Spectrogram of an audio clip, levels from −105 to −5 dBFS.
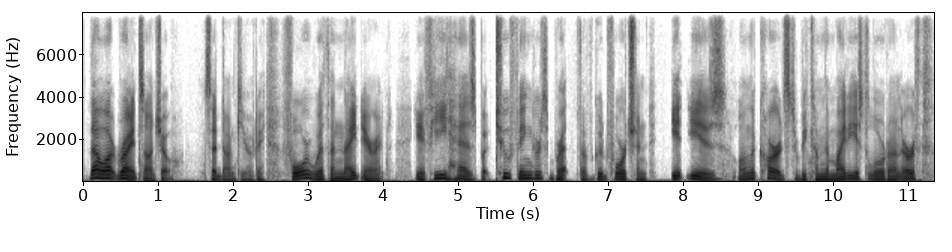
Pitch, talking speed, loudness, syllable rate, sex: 120 Hz, 180 wpm, -20 LUFS, 4.5 syllables/s, male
